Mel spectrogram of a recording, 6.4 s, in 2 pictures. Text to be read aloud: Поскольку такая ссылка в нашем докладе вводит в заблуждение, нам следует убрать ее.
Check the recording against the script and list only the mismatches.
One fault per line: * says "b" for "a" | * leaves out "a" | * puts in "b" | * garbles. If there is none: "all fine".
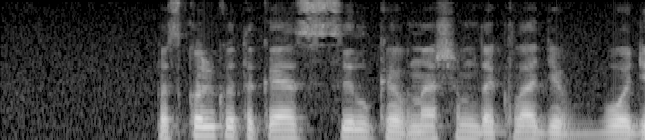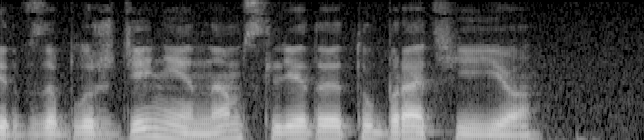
all fine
